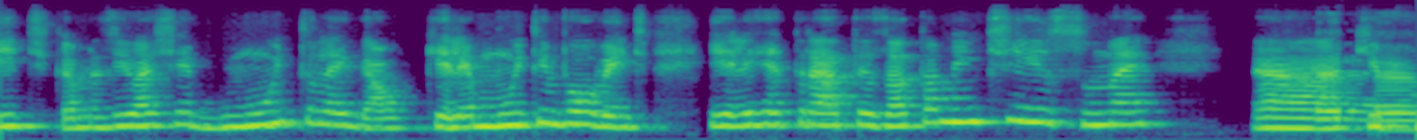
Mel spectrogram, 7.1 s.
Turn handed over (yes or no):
no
